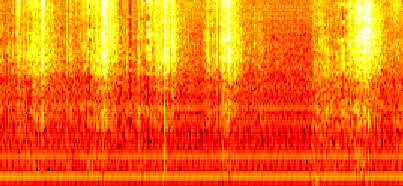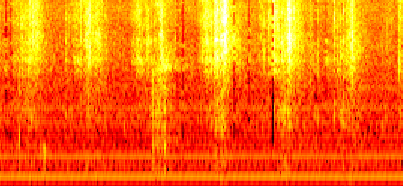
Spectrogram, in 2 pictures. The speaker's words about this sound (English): This is what rustling of paper sounds like for you guys who use phones. It's a strange sound to you, but it's a very real sound.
